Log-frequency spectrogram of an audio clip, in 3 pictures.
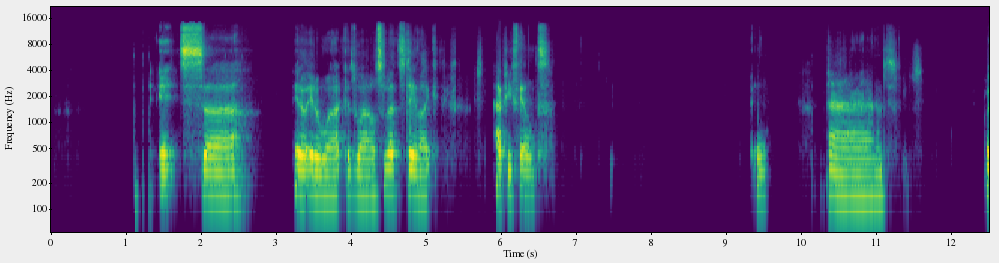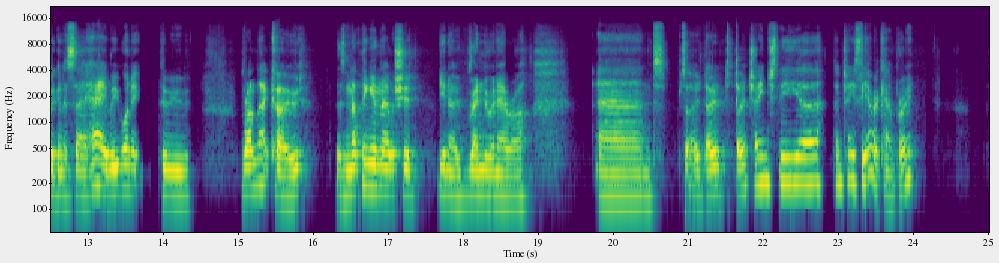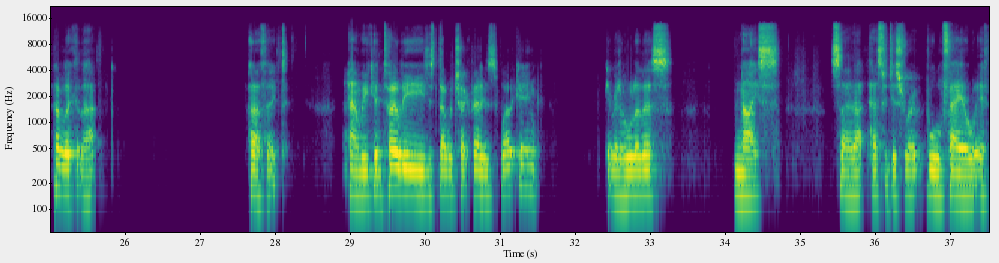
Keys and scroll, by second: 3.5 Left, 9.0 Escape, 9.2 super+s, 11.0 Escape, 11.2 super+s, 24.1 super+Tab, 24.6 Up, 25.5 Return, 28.2 super+Tab, 30.8 super+s, 31.0 super+Tab, 31.4 Up, 31.7 Return, 37.1 super+Tab, 37.4 Escape.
